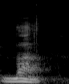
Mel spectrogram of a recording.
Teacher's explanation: but you just pronounce it la, neutral tone.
